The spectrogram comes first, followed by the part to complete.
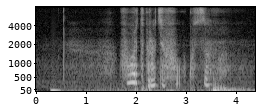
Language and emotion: Russian, sad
